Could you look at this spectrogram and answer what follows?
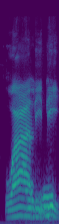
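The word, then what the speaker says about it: والدي: Kalau digabung jadinya walidi.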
